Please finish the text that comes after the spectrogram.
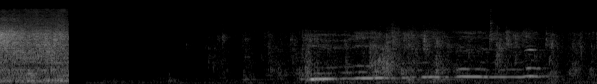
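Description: Clothes being hand washed in a basin of water with Downy fabric softener: a loud burst of sloshing, then quieter swishing and splashing while a voice talks over it.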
